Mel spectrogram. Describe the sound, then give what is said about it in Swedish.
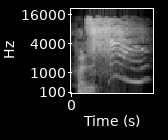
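A single sharp sneeze that bursts out with a voiced, breathy sound and trails off quickly, with no talking around it. “Prosit!”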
